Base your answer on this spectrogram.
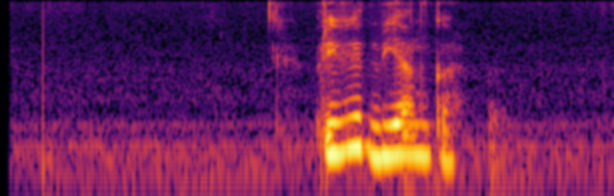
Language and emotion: Russian, neutral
